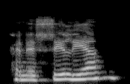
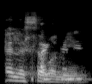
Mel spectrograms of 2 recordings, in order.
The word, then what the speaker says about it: penicillamine: Khan, you mentioned that several times and it's hard for me to pronounce, but I'm going to try. Penicillium? Is that correct? Or Penicillamine.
